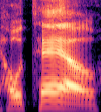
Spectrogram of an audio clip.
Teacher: Accentuation sur notre seconde syllabe.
